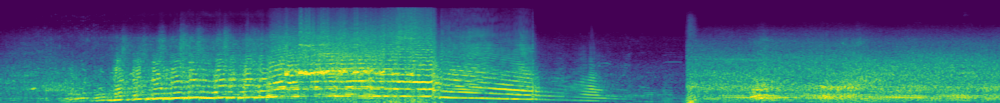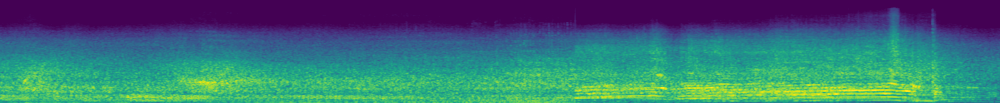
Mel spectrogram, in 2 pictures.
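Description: Sports car engines revving as cars drive past, each rising then falling in pitch as it goes by: one in the first eight seconds, another near the end, with street traffic noise between.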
